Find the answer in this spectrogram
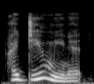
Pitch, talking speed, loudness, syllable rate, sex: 205 Hz, 255 wpm, -14 LUFS, 6.1 syllables/s, female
